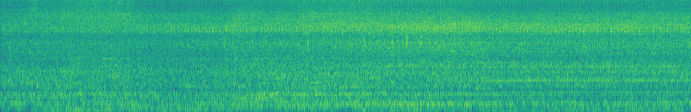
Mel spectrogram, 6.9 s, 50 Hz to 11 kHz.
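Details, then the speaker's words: 2020 Toyota Altis, shuddering and no power in 1st-3rd gear, after replacing all 4 ignition coils (faulty coils were the cause): steady even idle with air conditioning on, smooth hum, no misfire or stumble; now quiet. "Nailagay na natin yung 4 na coil. Bago ho yan. Yun yung pinakita ko sa inyong branch. Yun. Tahimik na siya."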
